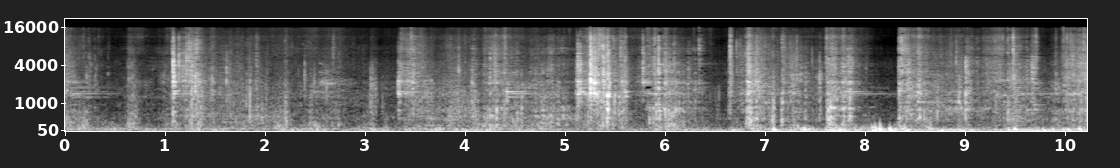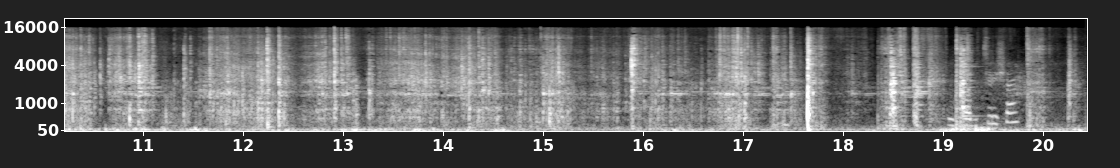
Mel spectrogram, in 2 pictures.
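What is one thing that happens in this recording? Metal hoes scrape and drag across dry earth.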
